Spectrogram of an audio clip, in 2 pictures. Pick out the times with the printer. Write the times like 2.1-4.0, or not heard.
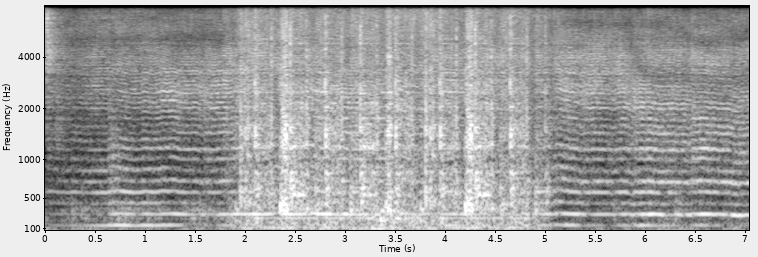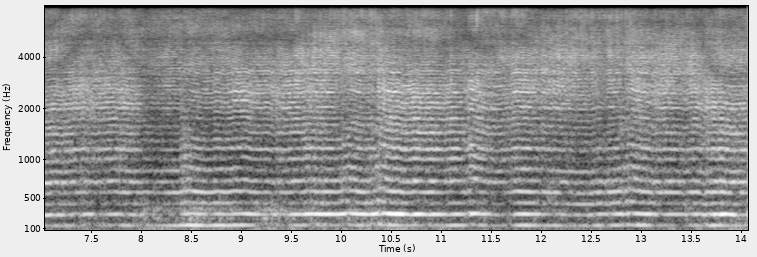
1.8-5.0.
